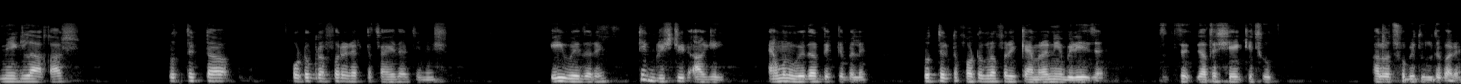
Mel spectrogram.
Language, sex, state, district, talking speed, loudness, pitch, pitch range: Bengali, male, West Bengal, Kolkata, 130 wpm, -21 LUFS, 140 Hz, 125-160 Hz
